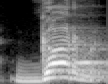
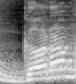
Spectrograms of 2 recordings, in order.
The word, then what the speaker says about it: गर्म: गर्म, इसको गरम नहीं पढ़ेंगे, क्या पढ़ेंगे गर्म, गर्म।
